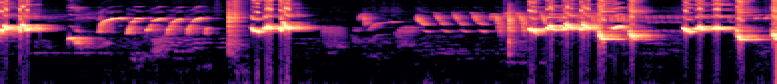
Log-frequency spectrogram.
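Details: Energetic white-rumped shama song used as a 'pancingan' to stir rival birds: rich whistled notes, quick repeated high chips in a stuttering series, harsh clicks and ringing phrases delivered in varied bursts with brief silences between.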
